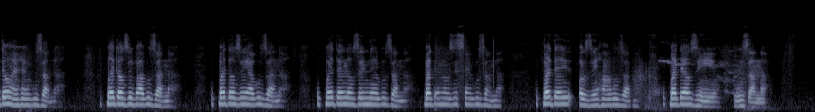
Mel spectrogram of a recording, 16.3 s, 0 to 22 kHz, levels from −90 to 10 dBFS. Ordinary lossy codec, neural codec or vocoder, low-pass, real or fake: Opus, 24 kbps; none; 7.2 kHz; real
